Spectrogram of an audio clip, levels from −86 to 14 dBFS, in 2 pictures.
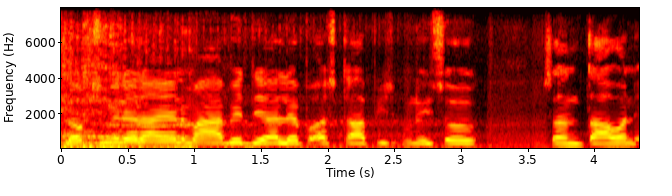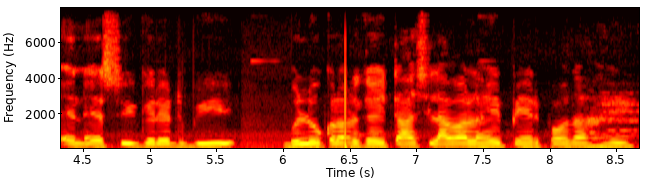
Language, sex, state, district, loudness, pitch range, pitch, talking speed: Bajjika, male, Bihar, Vaishali, -16 LUFS, 160-170 Hz, 165 Hz, 130 wpm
